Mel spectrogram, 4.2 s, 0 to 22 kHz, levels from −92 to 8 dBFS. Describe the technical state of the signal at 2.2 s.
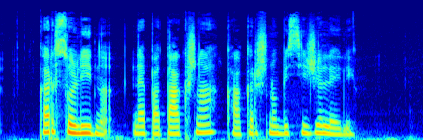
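At 2.2 s the speech signal is intact, with no audible dropout, distortion, glitch or other technical fault at that moment.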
